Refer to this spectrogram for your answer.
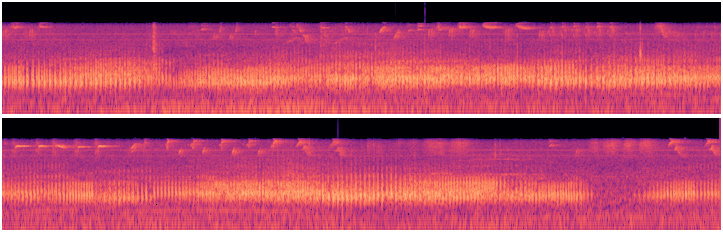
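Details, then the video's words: Garden frogs calling during mating, an unbroken rattling croak chorus that dips briefly twice, accompanied by faint high twittering calls above. "garden frogs"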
